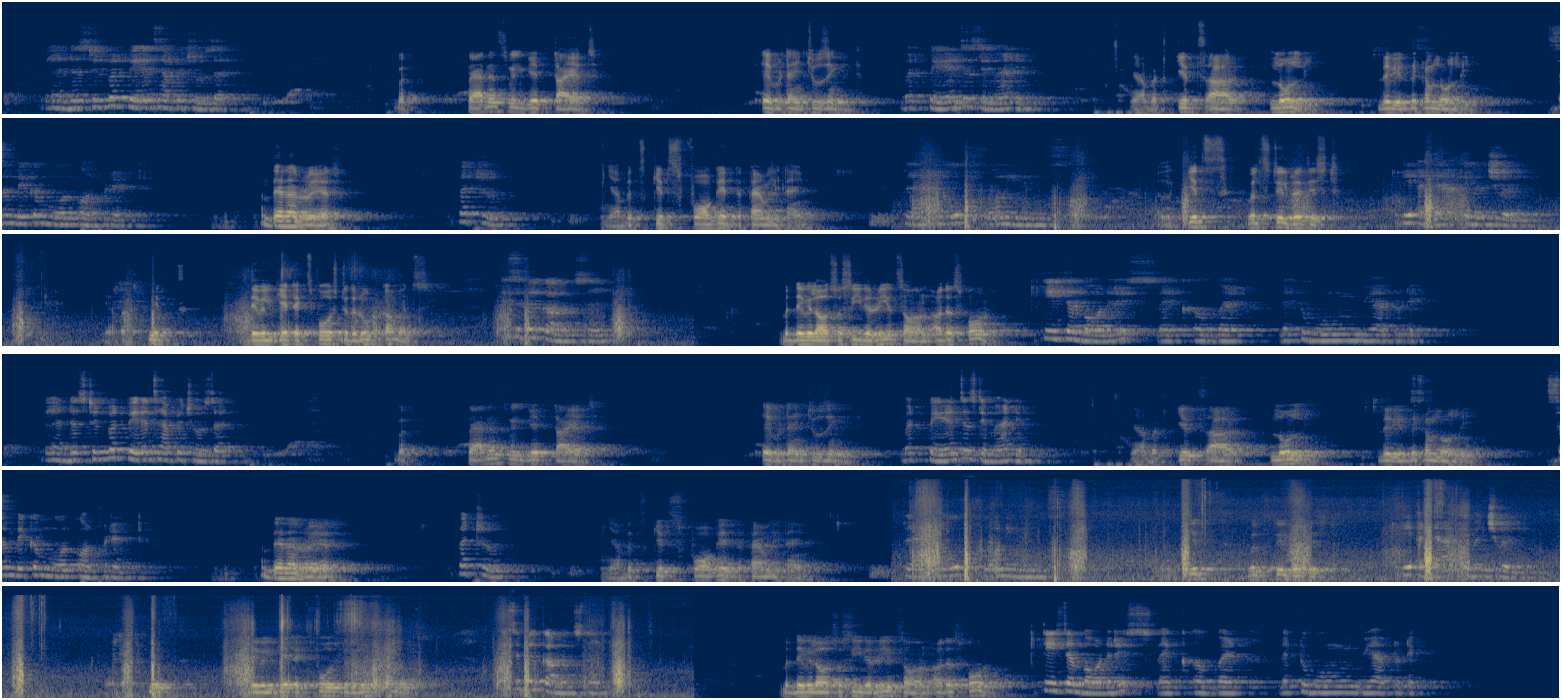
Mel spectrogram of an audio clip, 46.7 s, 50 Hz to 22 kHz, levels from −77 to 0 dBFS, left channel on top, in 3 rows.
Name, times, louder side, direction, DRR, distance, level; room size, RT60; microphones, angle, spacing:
voice 1, 0.4-2.5 3.0-3.2 9.0-10.4 13.7-13.8 15.4-16.9 20.1-20.6 24.6-26.2 29.5-30.9 32.2-32.6 35.7-37.3 41.6-45.3, right 2 dB, 55° right, 3 dB, 2.7 m, -37 dB
voice 2, 4.6-5.9 7.5-8.5 11.3-12.4 12.7-13.1 13.8-14.7 18.2-18.9 21.6-23.7 24.2-24.5 26.5-26.7 27.1-28.9 31.5-31.6 32.1-32.8 33.6-35.4 39.0-41.1, left 2 dB, 45° left, 9 dB, 1.3 m, -29 dB
sound 1, 24.5-38.1, right 9 dB, 75° right, 0.4 m, -32 dB
15.5 x 12.5 x 5.3 m, 1.1 s
head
